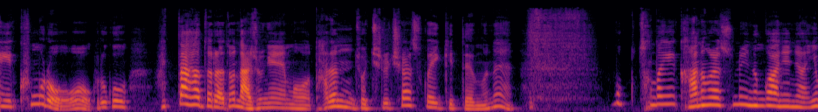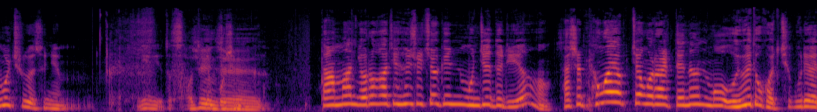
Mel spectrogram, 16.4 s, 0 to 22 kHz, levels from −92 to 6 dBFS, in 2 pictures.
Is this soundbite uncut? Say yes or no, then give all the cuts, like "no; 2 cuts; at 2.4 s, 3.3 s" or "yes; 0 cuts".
no; 1 cut; at 11.3 s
